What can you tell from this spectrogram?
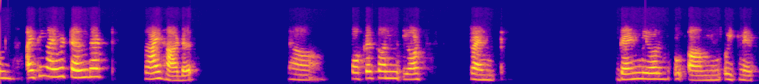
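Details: Adult woman who has stammered for as long as she can remember, speaking spontaneously in an interview; stuttering.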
